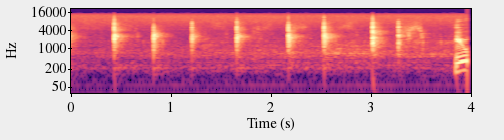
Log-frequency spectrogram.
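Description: Stick of chalk tapping and clicking against a chalkboard while words are written, about nine short, sharp taps at roughly two a second.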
